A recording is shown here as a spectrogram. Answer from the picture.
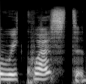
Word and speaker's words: request: Now, request, the word request, we focus on the word request in pronunciation. Explanation. Now, the stress is on the second syllable, quest.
